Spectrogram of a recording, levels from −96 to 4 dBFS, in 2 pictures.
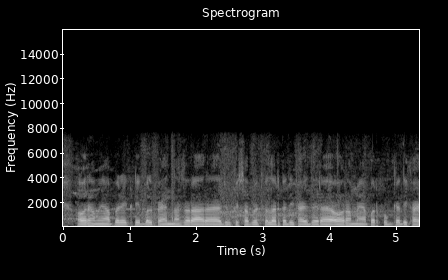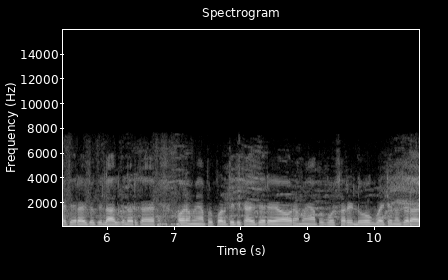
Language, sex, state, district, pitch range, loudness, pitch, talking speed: Hindi, male, Andhra Pradesh, Chittoor, 130-140 Hz, -29 LUFS, 135 Hz, 50 wpm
